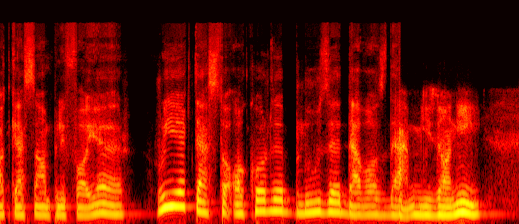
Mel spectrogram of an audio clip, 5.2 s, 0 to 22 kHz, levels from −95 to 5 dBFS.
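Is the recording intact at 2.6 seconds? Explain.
No. Between 2.55 and 2.61 s, a lost packet was rebuilt from error correction. Packets went missing in transit, which fits two lost packets, but each following packet carried a low-bitrate backup copy, and the decoder played those in their place. About 40 ms of the speech was rebuilt this way. Because nothing was dropped outright, there is no gap or silence. Instead, that short stretch sounds coarser and noisier than the audio around it.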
